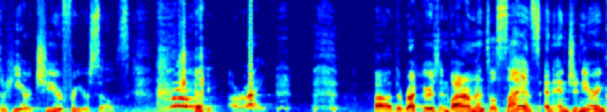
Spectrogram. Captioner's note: audience member yelling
